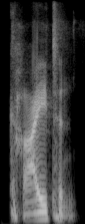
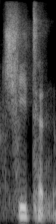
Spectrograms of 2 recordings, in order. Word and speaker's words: chitin: starch glycogen cellulose and chitin okay not cheaten okay caitanya that's how you pronounce it so where can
